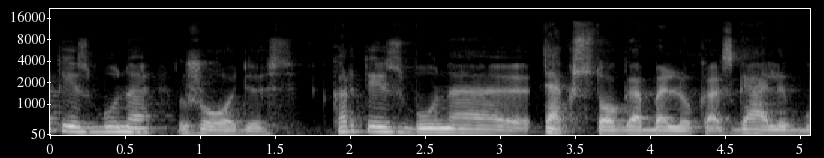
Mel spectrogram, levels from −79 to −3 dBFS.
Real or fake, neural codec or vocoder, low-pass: real; none; 14.4 kHz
